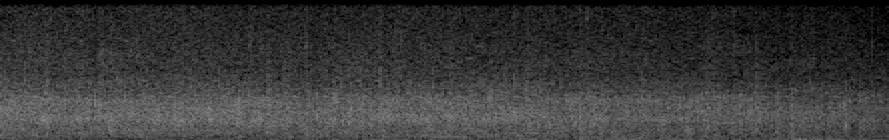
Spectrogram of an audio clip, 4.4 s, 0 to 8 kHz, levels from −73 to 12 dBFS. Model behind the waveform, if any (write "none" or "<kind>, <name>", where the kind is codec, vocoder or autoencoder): codec, SNAC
